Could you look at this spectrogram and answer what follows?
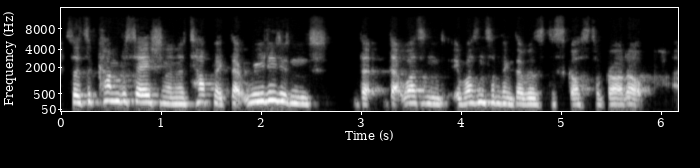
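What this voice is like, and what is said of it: Irish accent. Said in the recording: “As you can tell from my accent, I'm Irish”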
